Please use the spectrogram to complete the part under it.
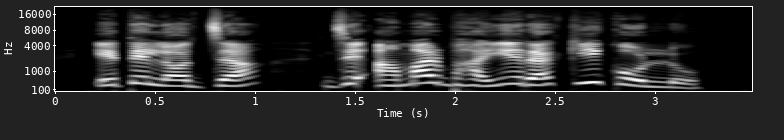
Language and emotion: Bengali, neutral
